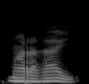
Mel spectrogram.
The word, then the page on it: mararai: Yawa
